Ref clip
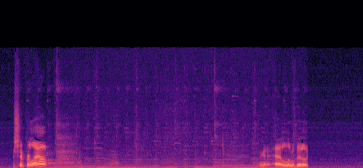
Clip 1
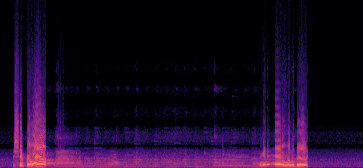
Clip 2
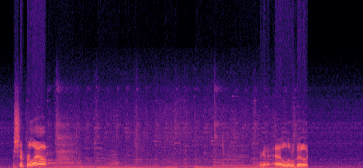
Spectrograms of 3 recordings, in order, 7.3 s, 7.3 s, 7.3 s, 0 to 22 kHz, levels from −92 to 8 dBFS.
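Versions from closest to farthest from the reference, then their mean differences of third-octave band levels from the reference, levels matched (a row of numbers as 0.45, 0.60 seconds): 2, 1; 2.5, 7.5 decibels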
